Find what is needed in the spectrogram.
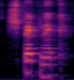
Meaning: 1. a fat, blubbery neck 2. a person with a fat, blubbery neck
- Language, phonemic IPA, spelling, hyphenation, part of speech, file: Dutch, /ˈspɛknɛk/, speknek, spek‧nek, noun, Nl-speknek.ogg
